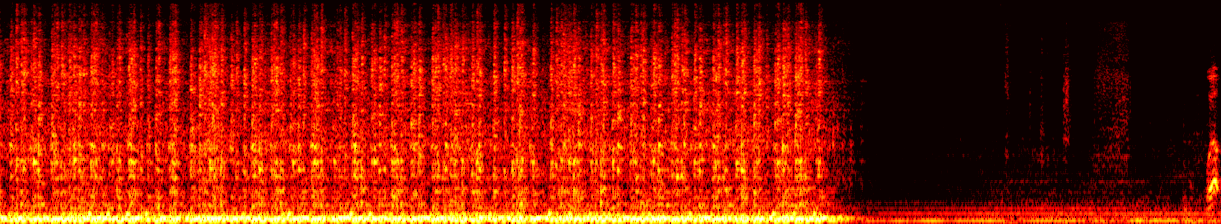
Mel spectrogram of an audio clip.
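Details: Monte Carlo, slightly warm, after swapping carburetor and distributor from a parts car to fix a long-crank start problem: runs at a steady, even idle about eight seconds, then switched off, no misfire or stumble; carburetor not yet tuned.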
